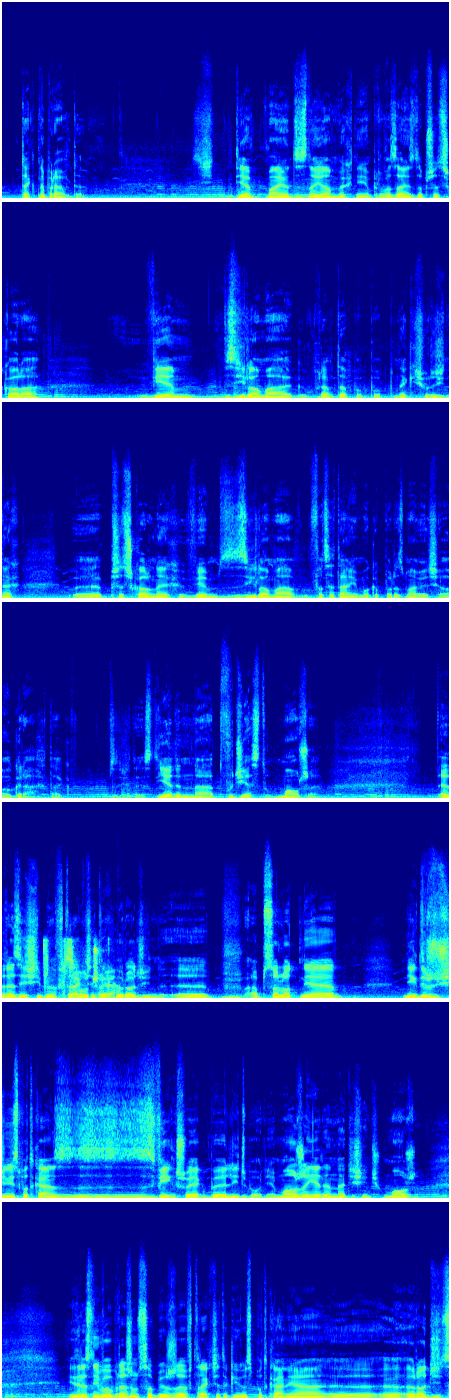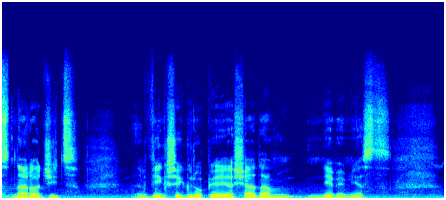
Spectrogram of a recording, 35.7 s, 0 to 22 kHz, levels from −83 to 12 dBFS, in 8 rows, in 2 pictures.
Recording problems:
electrical hum; faint; throughout; 60 Hz, 20 dB below the speech

